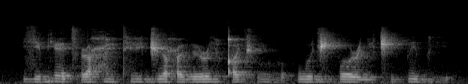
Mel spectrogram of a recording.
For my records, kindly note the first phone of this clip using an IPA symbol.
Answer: zʲ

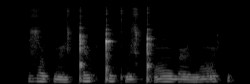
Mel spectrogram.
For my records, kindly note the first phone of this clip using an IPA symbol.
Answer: zˤ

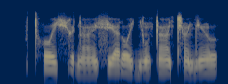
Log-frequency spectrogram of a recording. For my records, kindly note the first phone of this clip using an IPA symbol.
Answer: tʰ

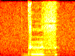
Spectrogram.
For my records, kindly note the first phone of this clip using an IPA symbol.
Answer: d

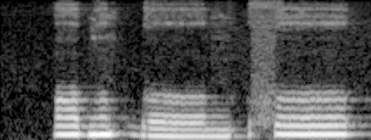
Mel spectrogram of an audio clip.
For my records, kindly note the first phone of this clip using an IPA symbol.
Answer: ɔ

